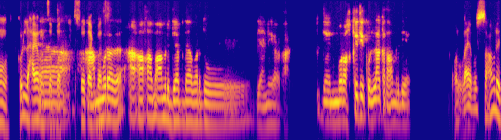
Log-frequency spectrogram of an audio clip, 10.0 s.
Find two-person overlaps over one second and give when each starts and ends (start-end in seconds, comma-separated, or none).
0.8-2.3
